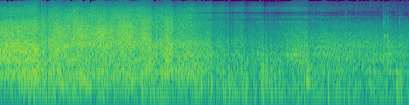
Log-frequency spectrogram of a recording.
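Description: Double-deck electric train passing at speed right alongside: a loud rush of air and wheel-on-rail noise that holds for about three and a half seconds, then fades as the train draws away.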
